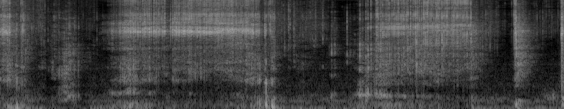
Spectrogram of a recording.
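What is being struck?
Soap bar scraped with a metal blade.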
